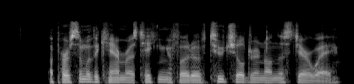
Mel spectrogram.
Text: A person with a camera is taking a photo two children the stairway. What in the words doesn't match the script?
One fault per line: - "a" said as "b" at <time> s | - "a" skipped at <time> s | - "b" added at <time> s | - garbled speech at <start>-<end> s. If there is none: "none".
- "of" added at 2.0 s
- "on" added at 2.7 s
